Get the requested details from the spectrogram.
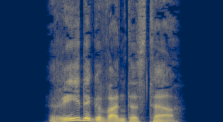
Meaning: inflection of redegewandt: 1. strong/mixed nominative masculine singular superlative degree 2. strong genitive/dative feminine singular superlative degree 3. strong genitive plural superlative degree
- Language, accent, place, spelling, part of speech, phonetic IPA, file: German, Germany, Berlin, redegewandtester, adjective, [ˈʁeːdəɡəˌvantəstɐ], De-redegewandtester.ogg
